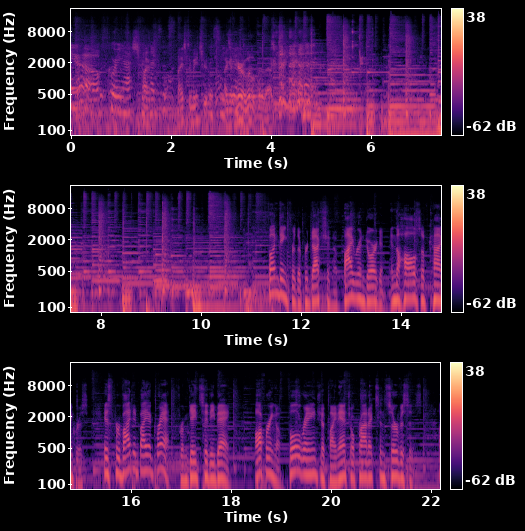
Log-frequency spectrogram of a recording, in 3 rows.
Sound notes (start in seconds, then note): 3.3 all laugh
